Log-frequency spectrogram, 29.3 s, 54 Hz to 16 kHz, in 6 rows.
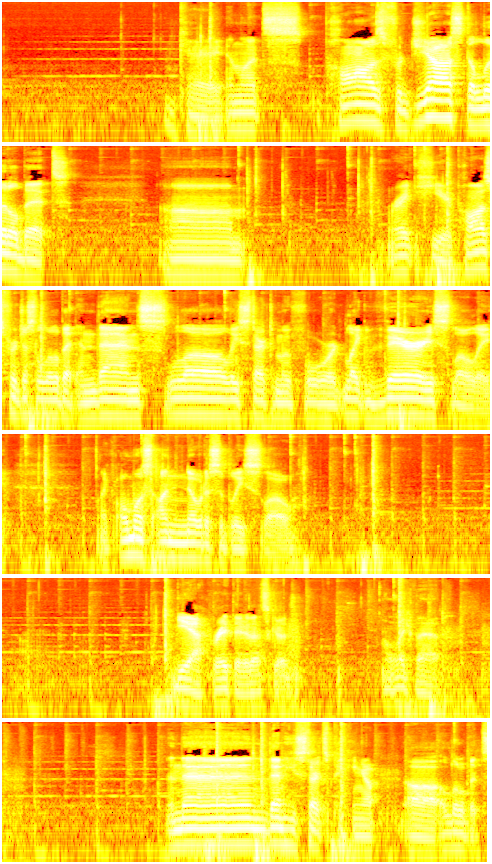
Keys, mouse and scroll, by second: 1.9 space, 2.8-3.8 drag, 7.2-8.3 shift+drag, 9.0 click, 9.2 space, 10.0 space, 10.4-12.0 drag, 13.6-14.9 shift+drag, 16.0-17.5 shift+drag, 18.0 click, 18.2 space, 21.0 space, 23.4 click, 23.7 space, 26.4 space, 27.6 space, 28.9 click.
